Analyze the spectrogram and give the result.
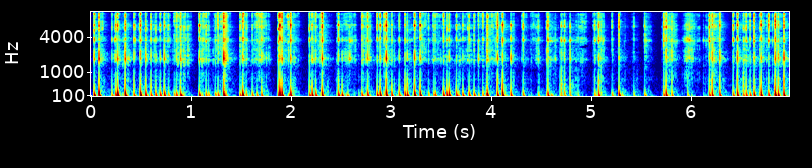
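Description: Fingertips and nails tap quickly on a hollow silver aluminum spray bottle while it is tilted. The result is a fast, uneven stream of short, dry taps, with hollow low thumps and bright, clicky nail ticks that stop almost at once with no ring.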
